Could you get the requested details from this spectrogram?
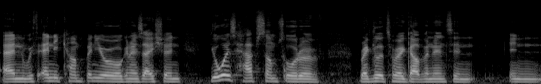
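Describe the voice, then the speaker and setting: On a very clean recording with a silent background, a man with an Australian accent talks at a medium pitch and a very fast pace. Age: 20s. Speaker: youth advocate. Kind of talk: panel discussion.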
